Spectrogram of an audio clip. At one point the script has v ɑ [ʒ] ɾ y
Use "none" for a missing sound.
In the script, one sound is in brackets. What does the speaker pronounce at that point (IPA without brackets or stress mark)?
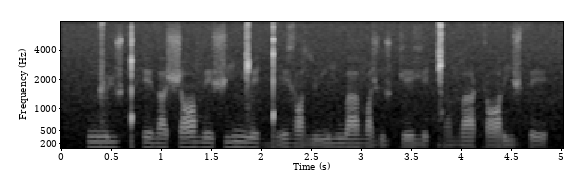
ʒ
